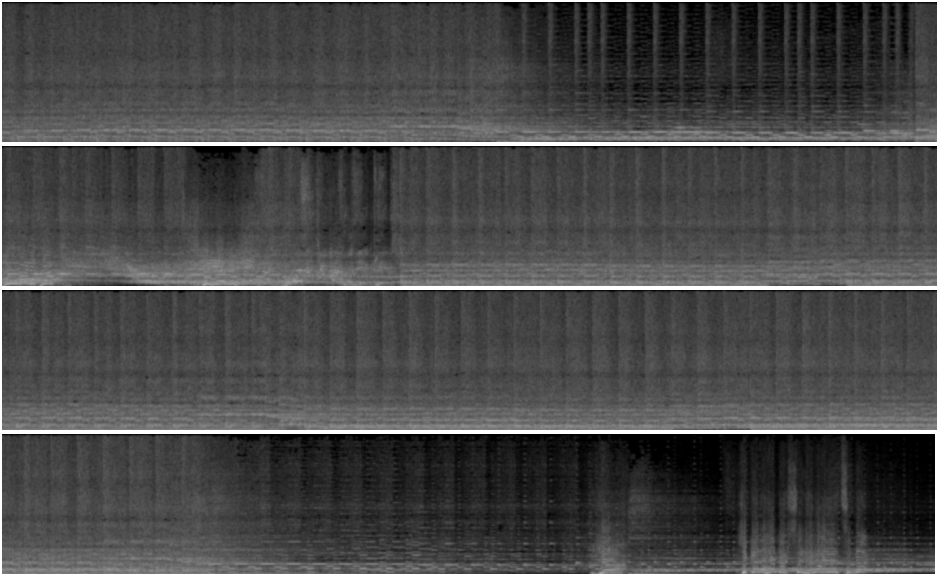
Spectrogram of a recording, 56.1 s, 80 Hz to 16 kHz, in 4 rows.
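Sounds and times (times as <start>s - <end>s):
synth melody: 0.0s - 56.0s.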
